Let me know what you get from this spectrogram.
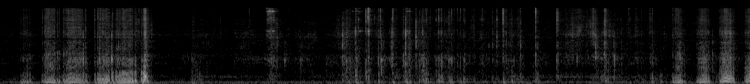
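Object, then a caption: Nylon bag with plastic coil zipper. Long nails scratch along the black plastic coil zipper teeth of a green nylon bag while fingers move the slider back and forth. The result is a string of quiet, raspy zipping and scratching bursts with brief crinkly texture and short pauses between strokes.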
